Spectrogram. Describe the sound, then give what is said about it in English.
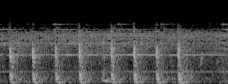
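A flashlight rapped against a door: eight sharp, evenly spaced metallic knocks in a steady rhythm, moderately loud over a faint steady hiss, with no voices. “Perhaps if I rap with my flashlight on the door, it'll attract somebody's attention.”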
